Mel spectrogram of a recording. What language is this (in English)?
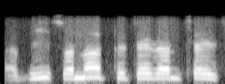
Maithili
